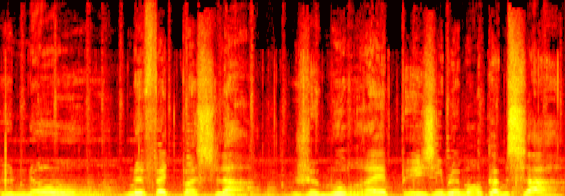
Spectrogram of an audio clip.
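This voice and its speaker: A male actor plays a gentle old man from an animated spiritual tale. He speaks slowly and humbly, with a resigned temper. His pitch swings noticeably, and soft music sits behind him. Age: older. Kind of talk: dramatized animated story dub.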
